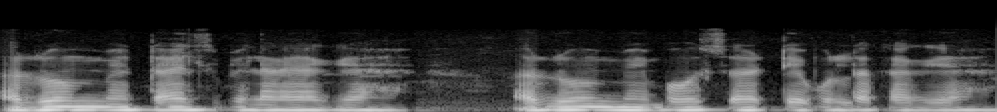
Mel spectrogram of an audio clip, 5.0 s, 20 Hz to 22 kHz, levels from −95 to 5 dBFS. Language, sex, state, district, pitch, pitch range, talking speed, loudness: Hindi, male, Jharkhand, Palamu, 95 Hz, 95-100 Hz, 190 wpm, -17 LUFS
